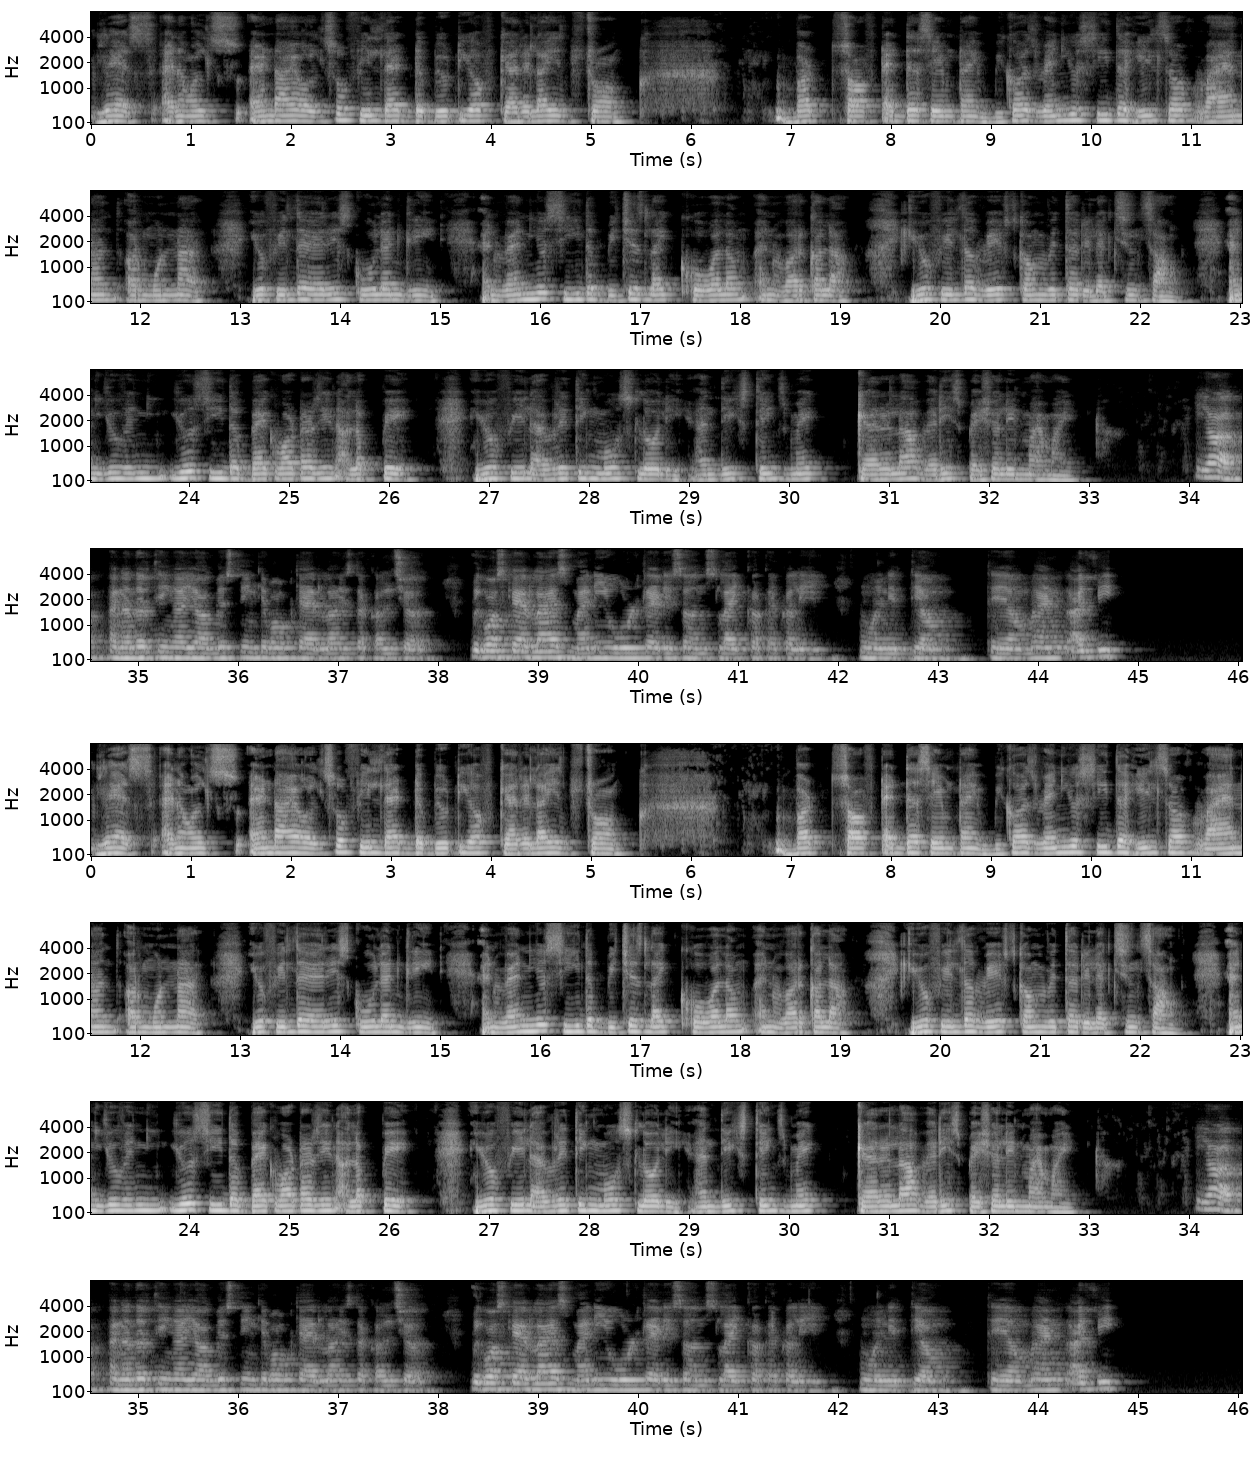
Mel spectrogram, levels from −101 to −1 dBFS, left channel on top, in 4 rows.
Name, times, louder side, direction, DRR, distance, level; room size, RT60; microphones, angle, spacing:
voice 1, 0.0-6.3 6.8-26.2 26.5-30.3 30.7-32.9, right 4 dB, 60° right, 0.4 m, -28 dB
voice 2, 34.1-38.0 38.3-41.9 42.2-44.7, equal, 5° left, 0.4 m, -33 dB
4.7 x 3.4 x 2.2 m
head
